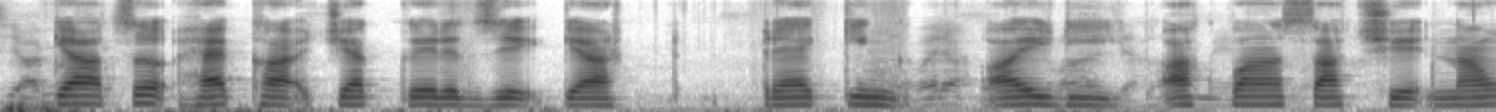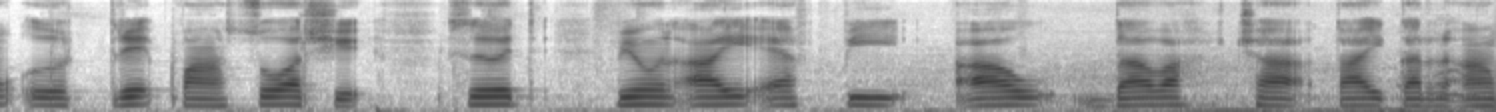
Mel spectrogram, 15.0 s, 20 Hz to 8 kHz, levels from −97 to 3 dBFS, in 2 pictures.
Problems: background conversations at intervals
